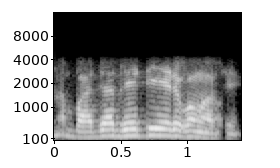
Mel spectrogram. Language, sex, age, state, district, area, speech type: Bengali, male, 60+, West Bengal, Paschim Bardhaman, rural, conversation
